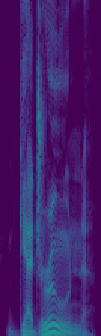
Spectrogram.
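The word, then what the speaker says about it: gadroon: It was like a Next is gadun.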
